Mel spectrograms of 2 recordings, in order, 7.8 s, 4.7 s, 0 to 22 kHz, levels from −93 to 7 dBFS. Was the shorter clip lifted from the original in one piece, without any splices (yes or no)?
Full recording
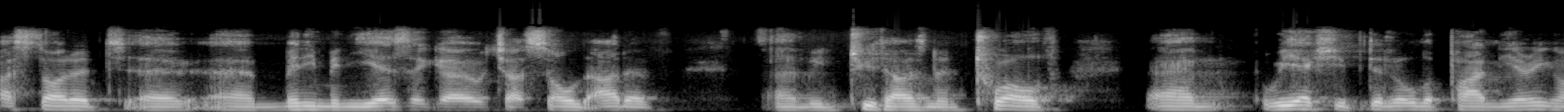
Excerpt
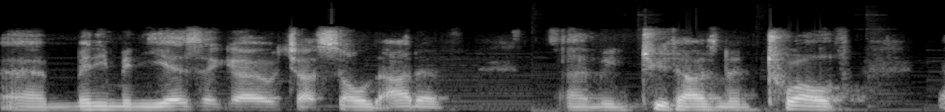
yes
